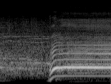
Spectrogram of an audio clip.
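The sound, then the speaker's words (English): An audience cheers and shouts, with a steady crowd roar and one voice rising into a loud, sustained whoop that holds to the end. “Somebody shout with me. This is part of it. It's not just the preaching, it's the shouting.”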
